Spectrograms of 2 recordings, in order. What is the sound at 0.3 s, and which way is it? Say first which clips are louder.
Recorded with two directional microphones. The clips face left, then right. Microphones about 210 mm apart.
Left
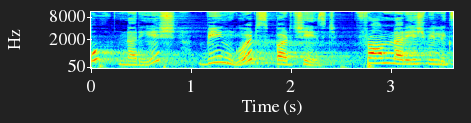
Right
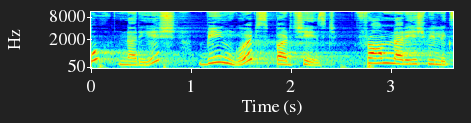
A woman's voice: right 5 dB; 50° right (ahead or behind).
